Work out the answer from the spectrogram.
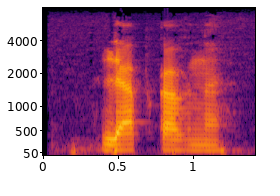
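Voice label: "ляпкавны", Komi, male; kpv audio dict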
